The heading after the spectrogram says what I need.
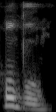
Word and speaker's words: robot: Le robot pâtissier. Le robot pâtissier. Dans le mot robot, le T est muet.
